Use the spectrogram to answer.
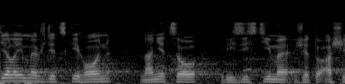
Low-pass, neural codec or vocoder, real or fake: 7.2 kHz; none; real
